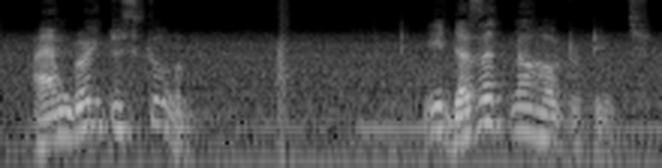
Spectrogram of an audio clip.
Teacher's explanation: both affirmative and negative sentences end in falling tone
